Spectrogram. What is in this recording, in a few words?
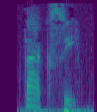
"taxi", Portuguese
